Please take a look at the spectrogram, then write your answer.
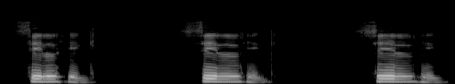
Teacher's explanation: The stress is on the first syllable, making the first E longer than the second E.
